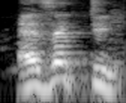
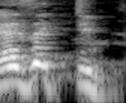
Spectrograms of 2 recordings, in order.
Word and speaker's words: adjective: एडजेक्टिव, इसको डी थोड़ा सा साइलेंट रहेगा। डी क्या रहेगा? साइलेंट। एडजेक्टिव, ठीक है।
